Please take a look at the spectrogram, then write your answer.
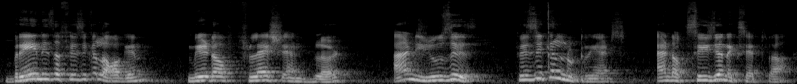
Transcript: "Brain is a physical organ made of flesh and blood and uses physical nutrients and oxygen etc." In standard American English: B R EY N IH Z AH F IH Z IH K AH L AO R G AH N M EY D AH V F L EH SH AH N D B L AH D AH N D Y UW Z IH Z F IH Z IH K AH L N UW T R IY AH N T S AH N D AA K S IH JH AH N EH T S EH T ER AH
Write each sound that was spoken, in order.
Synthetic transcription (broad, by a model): B R EY N IH Z AH F IH Z IH K AH L AO R G AH N M EY D AH V F L EH SH AH N D B L AH D AH N D Y UW Z IH Z F IH Z IH K AH L N UW T R IY AH N T S AH N D AA K S IH JH AH N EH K S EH T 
